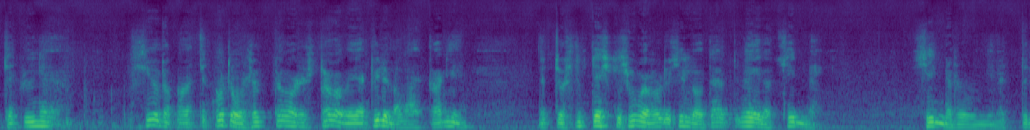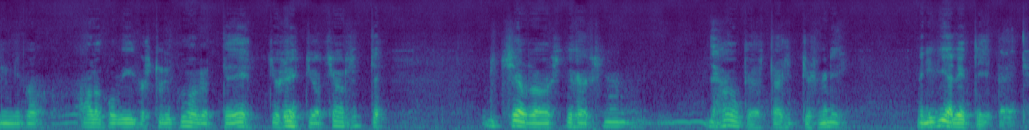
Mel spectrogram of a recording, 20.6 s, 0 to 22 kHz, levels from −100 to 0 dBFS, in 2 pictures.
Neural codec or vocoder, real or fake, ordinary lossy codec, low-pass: codec, 44.1 kHz, 3.4 kbps, Pupu-Codec; fake; none; none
